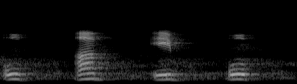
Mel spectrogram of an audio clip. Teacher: جب با پر جزم ہو تو یہ با حرف قلقلہ کہلائے گا اور با کو ہلا کر پڑھنا ہے۔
